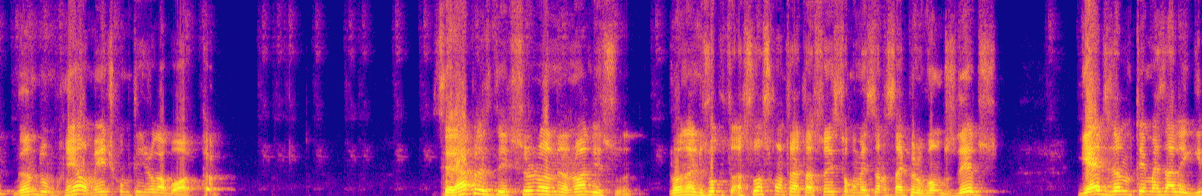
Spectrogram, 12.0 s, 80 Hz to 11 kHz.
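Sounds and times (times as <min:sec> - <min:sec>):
man speaking: 0:00.0 - 0:02.3, 0:04.4 - 0:10.0, 0:10.8 - 0:12.0.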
